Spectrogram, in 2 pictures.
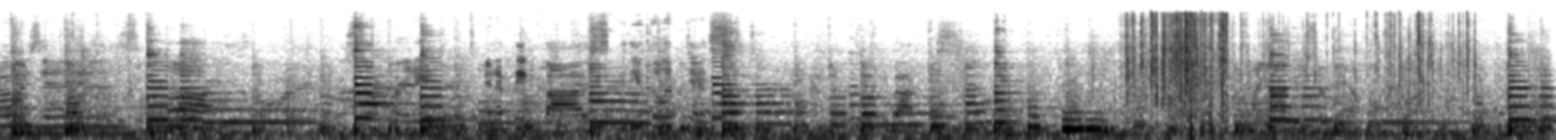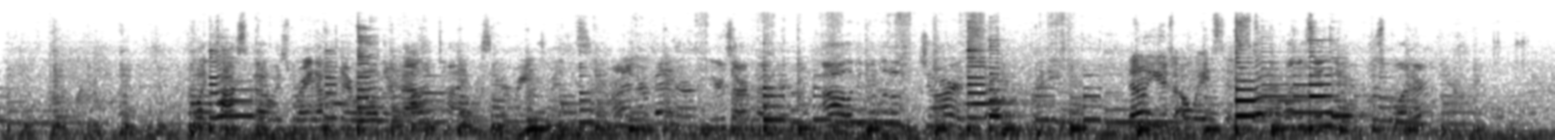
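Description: Background music with plucked strings, a guitar or ukulele sound, playing steadily. A brief hiss of noise sweeps through about twelve seconds in.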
